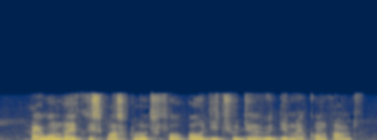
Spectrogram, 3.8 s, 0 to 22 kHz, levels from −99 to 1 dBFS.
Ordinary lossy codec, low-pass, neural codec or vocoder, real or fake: AAC, 48 kbps; 7.2 kHz; codec, 16 kHz, 4 kbps, X-Codec, HuBERT features, trained on LibriSpeech; fake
